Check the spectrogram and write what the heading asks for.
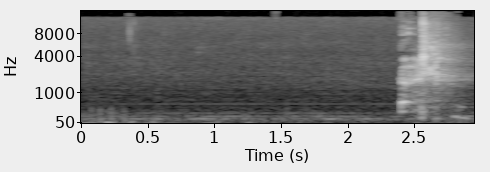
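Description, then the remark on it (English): After a stretch of quiet, low background murmur, one sharp, loud sneeze bursts out near the end. “bless you thank you”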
